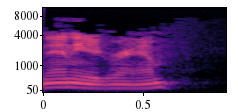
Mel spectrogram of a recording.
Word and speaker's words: Enneagram: So let me just start off with, you know, what is an Enneagram? E-N-N-E-A, but it's pronounced like Annie. Enneagram.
